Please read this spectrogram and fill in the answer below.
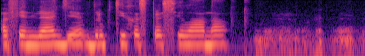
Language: Russian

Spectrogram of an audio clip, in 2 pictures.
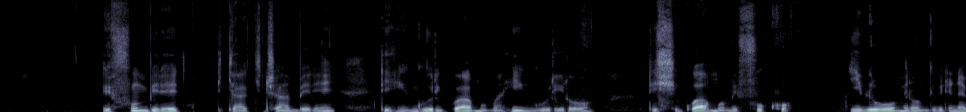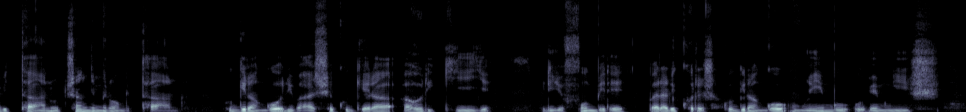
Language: Rundi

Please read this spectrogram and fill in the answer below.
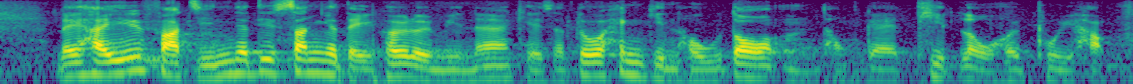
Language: Cantonese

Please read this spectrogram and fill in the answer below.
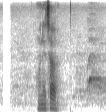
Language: Nepali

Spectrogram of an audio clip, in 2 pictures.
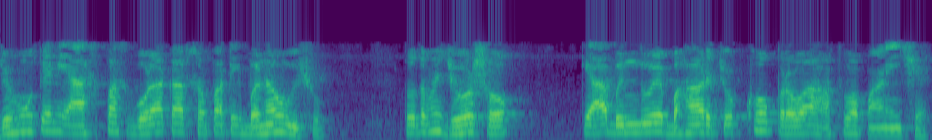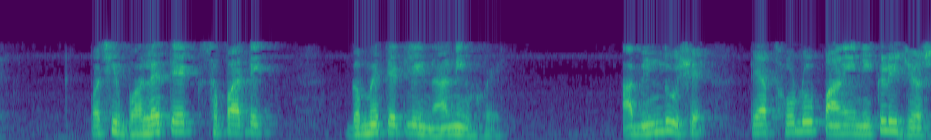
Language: Gujarati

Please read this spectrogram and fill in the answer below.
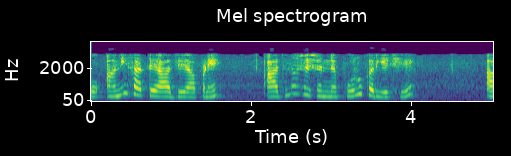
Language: Gujarati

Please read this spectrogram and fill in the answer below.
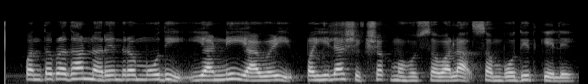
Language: Marathi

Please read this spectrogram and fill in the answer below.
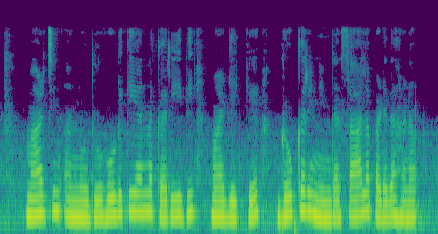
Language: Kannada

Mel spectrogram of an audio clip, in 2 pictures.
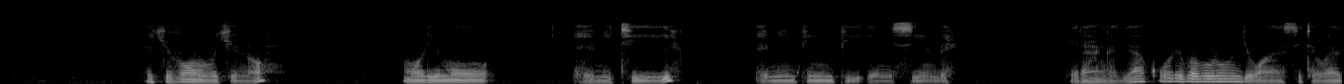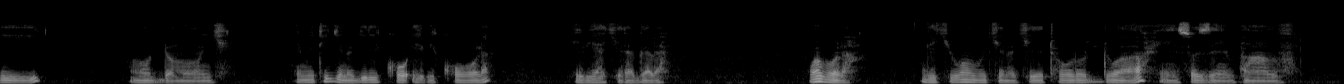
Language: Ganda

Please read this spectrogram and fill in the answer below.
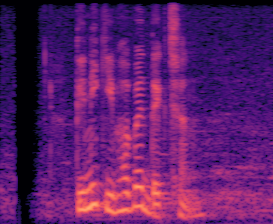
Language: Bangla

